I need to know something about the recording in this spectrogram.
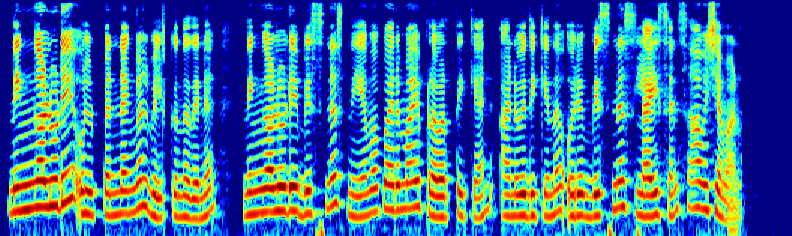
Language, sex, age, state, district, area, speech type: Malayalam, female, 18-30, Kerala, Thiruvananthapuram, urban, read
